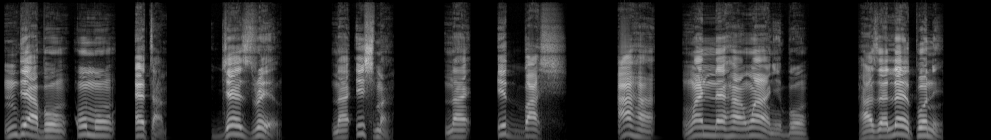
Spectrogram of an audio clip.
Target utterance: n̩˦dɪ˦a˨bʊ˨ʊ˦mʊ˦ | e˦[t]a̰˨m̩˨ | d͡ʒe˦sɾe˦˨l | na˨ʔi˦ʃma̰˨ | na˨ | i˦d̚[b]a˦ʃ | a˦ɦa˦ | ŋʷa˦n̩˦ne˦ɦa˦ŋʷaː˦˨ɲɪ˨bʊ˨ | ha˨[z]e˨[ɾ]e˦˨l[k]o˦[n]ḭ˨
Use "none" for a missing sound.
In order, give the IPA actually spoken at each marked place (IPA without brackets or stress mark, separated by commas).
t, b, z, l, p, n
